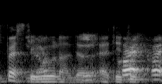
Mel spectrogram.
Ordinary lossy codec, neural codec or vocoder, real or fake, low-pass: Opus, 24 kbps; codec, 16 kHz, 6 kbps, DAC; fake; 7.2 kHz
